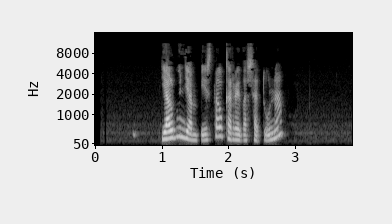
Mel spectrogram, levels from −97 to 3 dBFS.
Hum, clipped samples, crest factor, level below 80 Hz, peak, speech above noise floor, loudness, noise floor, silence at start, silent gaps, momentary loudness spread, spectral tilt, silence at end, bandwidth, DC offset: none; under 0.1%; 24 dB; -78 dBFS; -2 dBFS; 43 dB; -23 LUFS; -65 dBFS; 0.55 s; none; 10 LU; -4.5 dB/octave; 1.05 s; 11.5 kHz; under 0.1%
